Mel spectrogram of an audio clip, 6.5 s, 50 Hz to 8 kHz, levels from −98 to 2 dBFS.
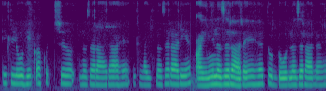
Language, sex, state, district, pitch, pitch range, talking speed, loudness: Hindi, female, West Bengal, Purulia, 205 Hz, 195-215 Hz, 230 wpm, -38 LUFS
